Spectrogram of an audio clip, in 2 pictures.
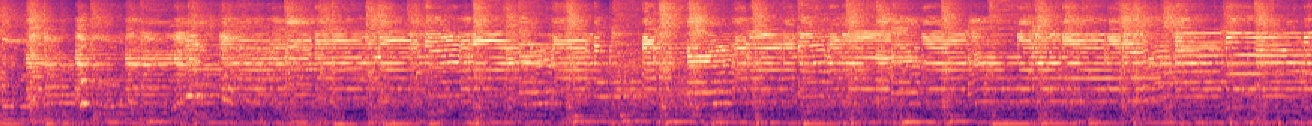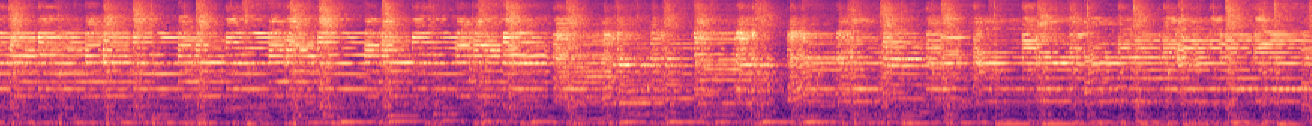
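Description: Live rockabilly band playing an instrumental stretch of the song: electric guitar lead over a walking upright bass line, strummed acoustic guitar and a snare drum keeping a steady beat.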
